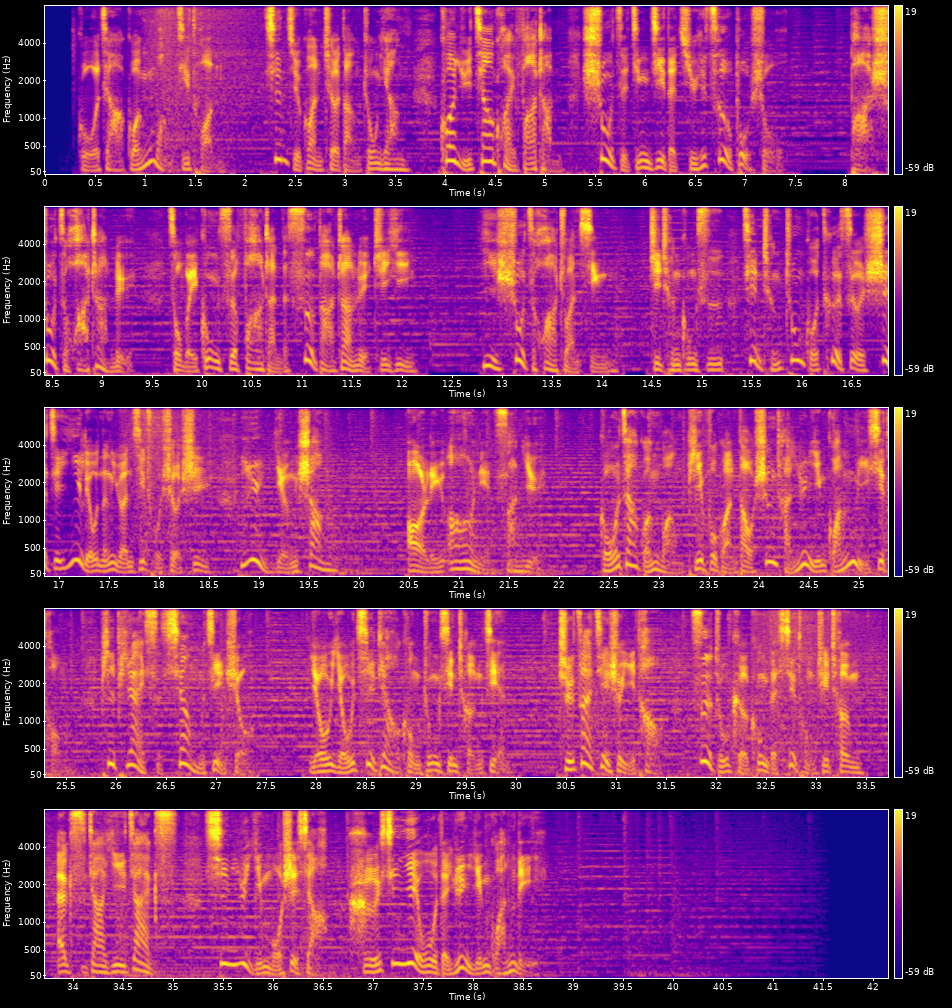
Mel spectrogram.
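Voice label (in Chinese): 大气 宣传片, 普通话, 男, 中年; 大气宣传片视频拍摄文稿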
